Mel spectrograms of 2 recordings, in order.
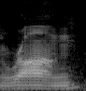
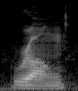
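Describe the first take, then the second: First: The word is said in an American accent. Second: The word is said in an English accent. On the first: "the American wrong" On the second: "wrong in England"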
